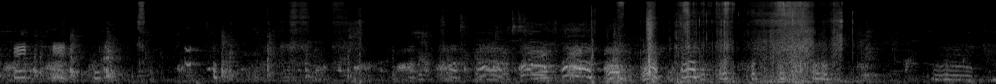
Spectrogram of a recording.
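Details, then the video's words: American Staffordshire Terrier puppies in a litter, crawling and becoming more active; many small high squeaks and whimpers overlap throughout, with a woman's voice talking softly over them. "sounds of puppies.puppy noises.crawling pups.American Staffordshire puppies"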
